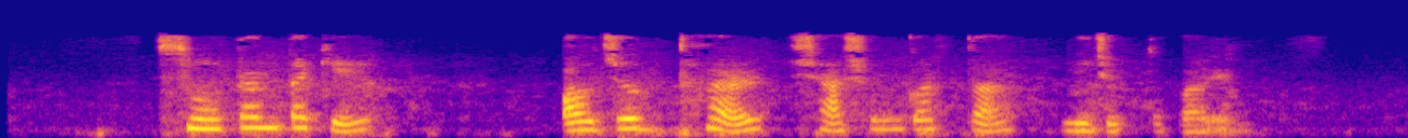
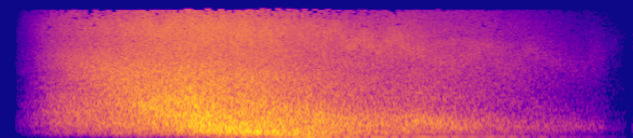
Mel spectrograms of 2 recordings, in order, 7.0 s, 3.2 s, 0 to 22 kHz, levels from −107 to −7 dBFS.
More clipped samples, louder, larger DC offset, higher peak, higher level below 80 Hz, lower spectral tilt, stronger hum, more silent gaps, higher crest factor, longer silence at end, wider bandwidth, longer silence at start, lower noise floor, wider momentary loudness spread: neither; about the same, -20 LUFS vs -18 LUFS; neither; about the same, -2 dBFS vs -2 dBFS; second, -64 dBFS vs -44 dBFS; first, -5 dB/octave vs -3.5 dB/octave; neither; neither; about the same, 20 dB vs 18 dB; about the same, 0.85 s vs 0.75 s; second, 8 kHz vs 17 kHz; first, 0.8 s vs 0.25 s; first, -69 dBFS vs -58 dBFS; second, 15 LU vs 21 LU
